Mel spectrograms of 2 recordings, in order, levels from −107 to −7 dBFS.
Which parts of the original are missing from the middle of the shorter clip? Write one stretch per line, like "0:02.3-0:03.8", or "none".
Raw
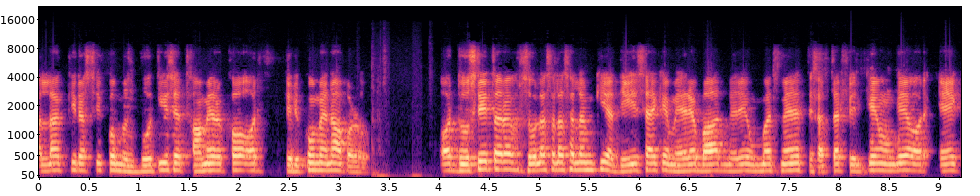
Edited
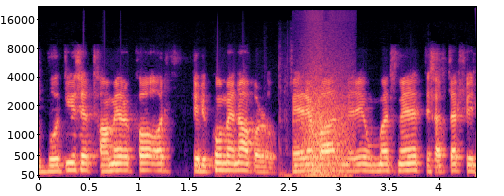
0:03.5-0:06.4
